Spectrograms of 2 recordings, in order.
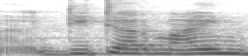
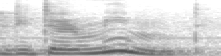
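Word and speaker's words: determined: সো আপনি চেষ্টা করবেন এটাকে, এই উচ্চারণগুলোকে চেঞ্জ করার জন্য, এবং ডিটারমাইন্ড বলি আমরা অনেকেই, সো এটা উচ্চারণ হবে ডিটারমিন্ড, ডিটারমিন্ড।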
